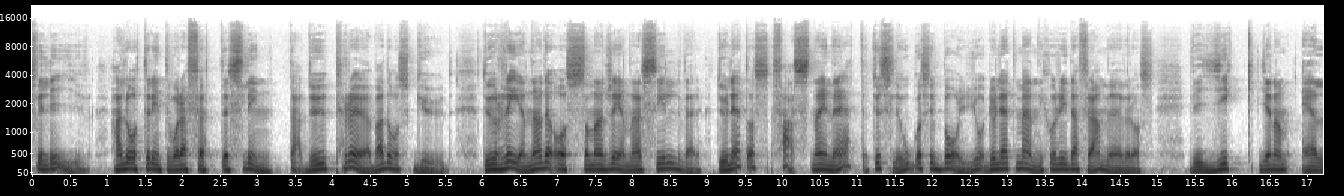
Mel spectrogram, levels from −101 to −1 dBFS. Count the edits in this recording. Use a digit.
1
